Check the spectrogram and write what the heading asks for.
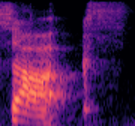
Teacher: Yeah, it's actually pronounced socks. So it's like this ah sound for the O.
